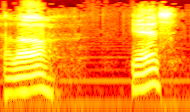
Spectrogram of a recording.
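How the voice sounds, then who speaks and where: An actor playing a weary, subdued scientist in a 1940s radio horror drama, on an old recording. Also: male voice, mid-range voice, drawn-out words, dull audio, slight background noise. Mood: subdued, resigned.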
